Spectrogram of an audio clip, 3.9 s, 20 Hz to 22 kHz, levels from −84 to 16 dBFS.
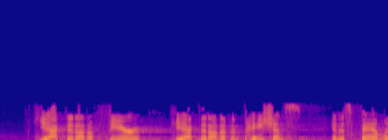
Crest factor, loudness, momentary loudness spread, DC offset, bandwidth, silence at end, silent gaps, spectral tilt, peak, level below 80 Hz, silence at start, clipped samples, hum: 16 dB; -20 LUFS; 9 LU; under 0.1%; 6 kHz; 0 s; none; -2.5 dB/octave; -4 dBFS; -54 dBFS; 0.35 s; under 0.1%; none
